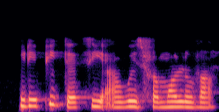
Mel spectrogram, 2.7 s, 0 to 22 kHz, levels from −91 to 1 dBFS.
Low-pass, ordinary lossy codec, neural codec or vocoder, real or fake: 5.4 kHz; none; autoencoder, 48 kHz, 128 numbers a frame, DAC-VAE, trained on Japanese speech; fake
